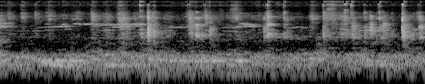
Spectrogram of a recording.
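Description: Original racer pigeon squabs coo softly and repeatedly, a low murmuring cooing continuing throughout with occasional brief chirps and faint rustling in the loft.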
